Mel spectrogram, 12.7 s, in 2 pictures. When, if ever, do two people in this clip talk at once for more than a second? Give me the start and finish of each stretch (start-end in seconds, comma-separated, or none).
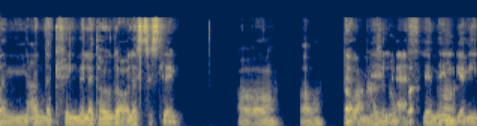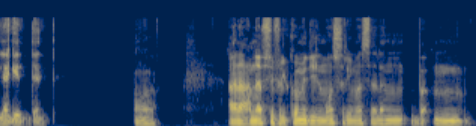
4.6-6.2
